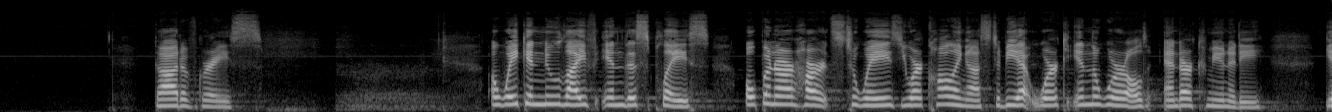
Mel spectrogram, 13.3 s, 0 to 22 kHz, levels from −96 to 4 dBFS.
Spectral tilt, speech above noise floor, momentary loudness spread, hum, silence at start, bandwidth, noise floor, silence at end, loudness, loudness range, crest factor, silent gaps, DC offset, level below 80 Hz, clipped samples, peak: -3 dB/octave; 48 dB; 11 LU; none; 1.55 s; 13.5 kHz; -78 dBFS; 0 s; -30 LUFS; 7 LU; 20 dB; none; under 0.1%; -78 dBFS; under 0.1%; -12 dBFS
